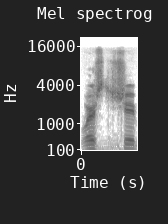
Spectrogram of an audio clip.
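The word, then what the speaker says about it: Worcestershire: love that little video I pronounce it worse to sure because that's how I was told that the natives pronounce it but uh who thought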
